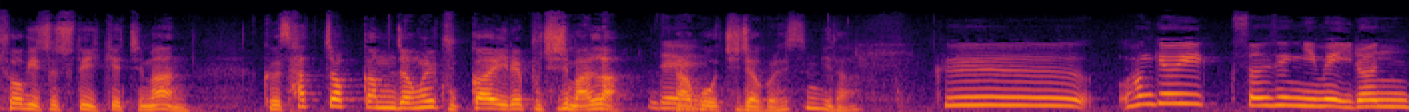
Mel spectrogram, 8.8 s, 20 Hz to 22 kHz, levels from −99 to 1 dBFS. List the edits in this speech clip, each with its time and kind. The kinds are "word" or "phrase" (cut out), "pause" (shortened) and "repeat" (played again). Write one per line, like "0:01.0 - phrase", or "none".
none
